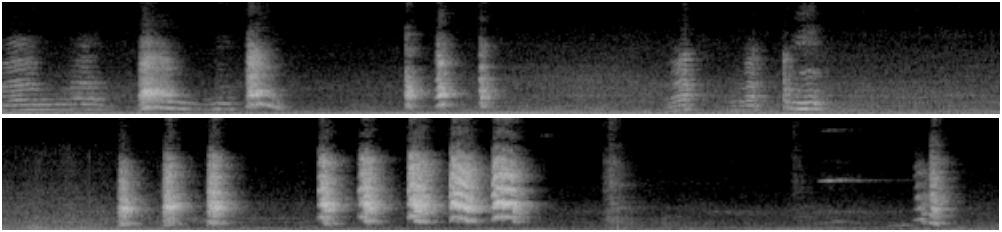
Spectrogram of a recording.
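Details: Pet parrot said to talk and act like a king, giving a series of short, clipped, harsh vocal bursts. Scattered at first, then a quick cluster of loud squawky syllables, over a low background hum.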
